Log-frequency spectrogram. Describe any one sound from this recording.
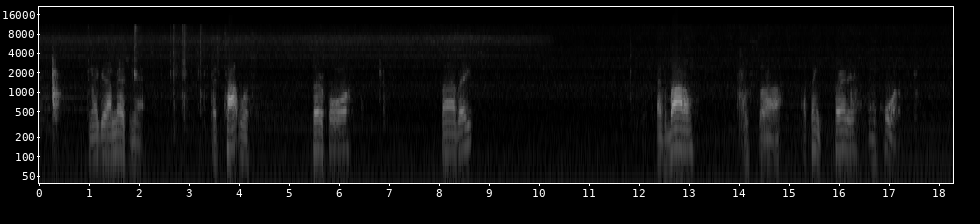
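A man talks calmly nearby in short bursts.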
